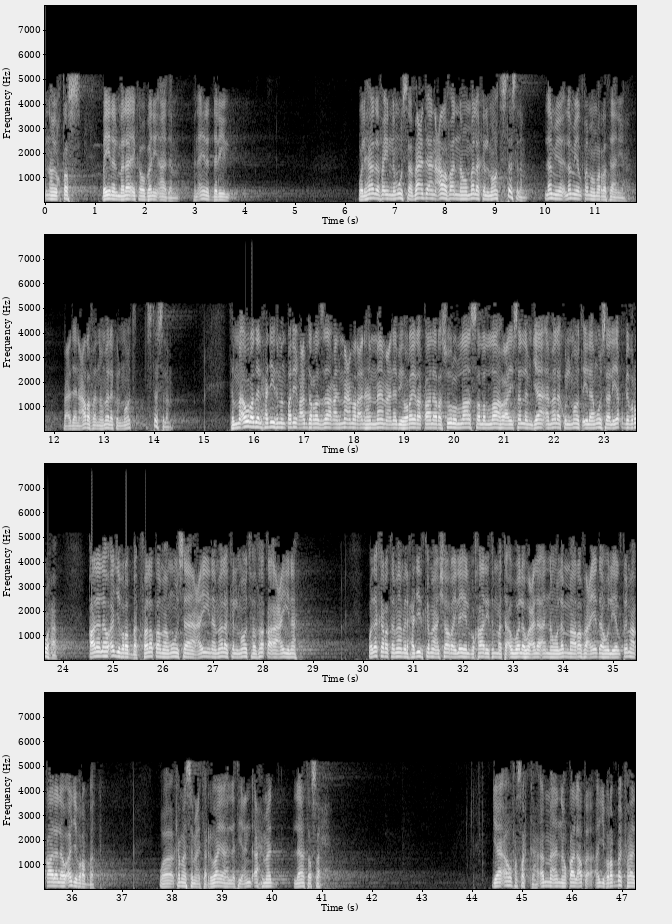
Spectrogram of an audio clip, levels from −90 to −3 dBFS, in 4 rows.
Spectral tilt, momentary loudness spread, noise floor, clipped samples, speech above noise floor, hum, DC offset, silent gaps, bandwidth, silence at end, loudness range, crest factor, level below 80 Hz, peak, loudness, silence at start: -10 dB/octave; 9 LU; -65 dBFS; under 0.1%; 50 dB; none; under 0.1%; none; 5.4 kHz; 0 s; 8 LU; 16 dB; -50 dBFS; 0 dBFS; -16 LUFS; 0 s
